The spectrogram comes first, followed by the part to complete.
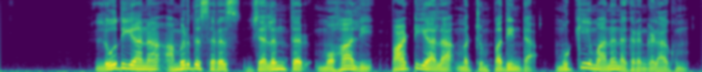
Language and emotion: Tamil, neutral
